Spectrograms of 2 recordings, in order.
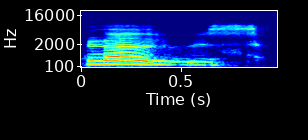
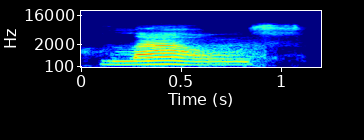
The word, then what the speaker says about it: blouse: You said she is wearing a blouse, but the correct pronunciation is blouse. Okay. Wow. So let's exactly, oh, perfect. You got it the first time, easy. So that's just it, blows, blouse. So blows like the wind blows, or versus the top.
